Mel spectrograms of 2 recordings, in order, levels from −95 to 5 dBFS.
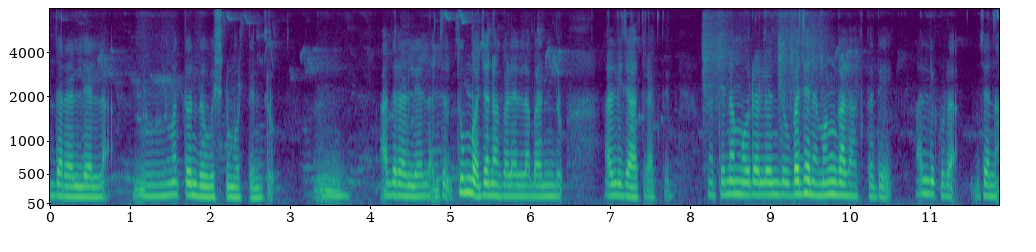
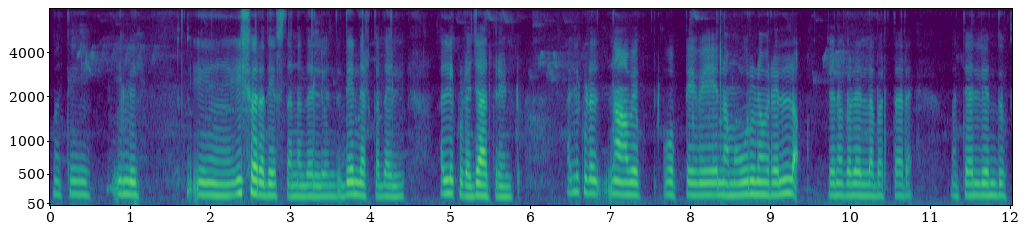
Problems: none marked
